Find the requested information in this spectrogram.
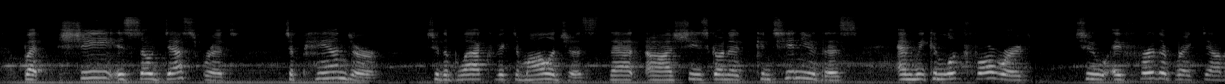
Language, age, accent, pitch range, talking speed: English, 50-69, American, 215-270 Hz, 130 wpm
